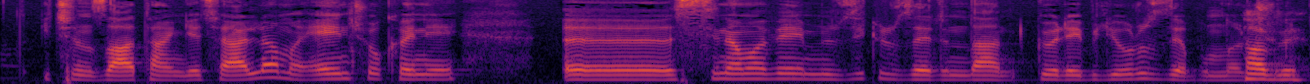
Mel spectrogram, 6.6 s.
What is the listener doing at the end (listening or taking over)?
listening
